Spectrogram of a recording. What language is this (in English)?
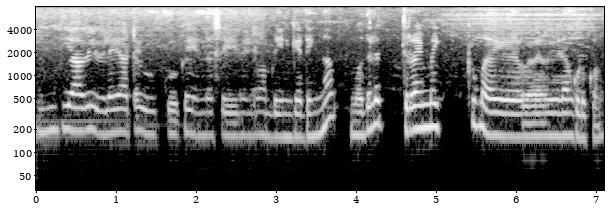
Tamil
